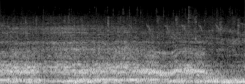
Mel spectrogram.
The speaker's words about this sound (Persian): خرس که از این لوسبازی ها هیچ خوشش نیامده بود در یک لحظه نعره وحشتناکی سر داد و با پنجه عظیم خرسیش گذاشت زیر چانه خانمو.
